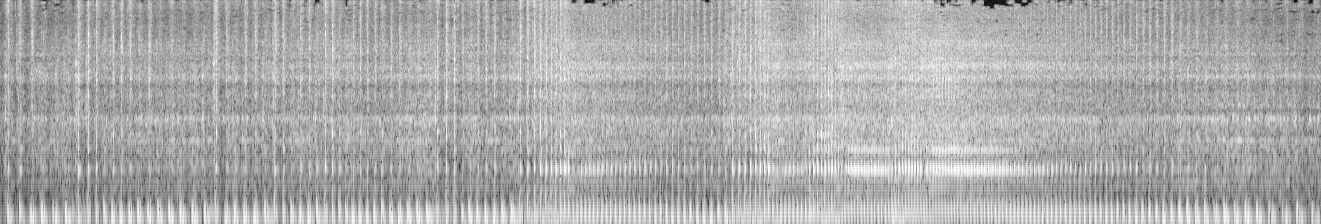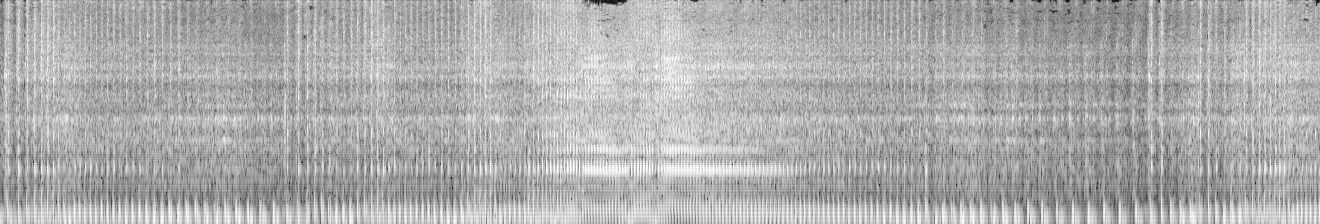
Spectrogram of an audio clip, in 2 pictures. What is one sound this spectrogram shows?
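A motorcycle engine idles close by with a deep, rapid exhaust putter that revs up now and then.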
